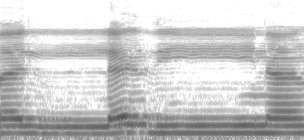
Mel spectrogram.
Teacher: یہاں پر میم کو بھی ہم ڈائریکٹ لام سے ملائیں گے، لام پر تشدید ہونے کی وجہ سے تھوڑا ٹھہراؤ کیا جائے گا۔ ذال کے بعد یا ہونے کی وجہ سے ذال کو ایک الف کی مقدار کھینچیں گے۔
